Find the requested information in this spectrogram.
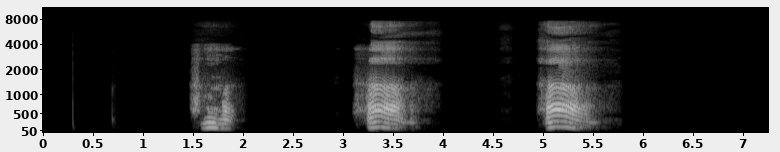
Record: exhalation_length: 7.3 s
exhalation_amplitude: 29845
exhalation_signal_mean_std_ratio: 0.3
survey_phase: alpha (2021-03-01 to 2021-08-12)
age: 65+
gender: Male
wearing_mask: 'No'
symptom_none: true
smoker_status: Never smoked
respiratory_condition_asthma: false
respiratory_condition_other: false
recruitment_source: REACT
submission_delay: 2 days
covid_test_result: Negative
covid_test_method: RT-qPCR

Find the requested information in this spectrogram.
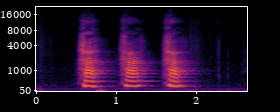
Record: exhalation_length: 2.6 s
exhalation_amplitude: 4351
exhalation_signal_mean_std_ratio: 0.41
survey_phase: alpha (2021-03-01 to 2021-08-12)
age: 18-44
gender: Female
wearing_mask: 'No'
symptom_none: true
smoker_status: Current smoker (11 or more cigarettes per day)
respiratory_condition_asthma: false
respiratory_condition_other: false
recruitment_source: REACT
submission_delay: 1 day
covid_test_result: Negative
covid_test_method: RT-qPCR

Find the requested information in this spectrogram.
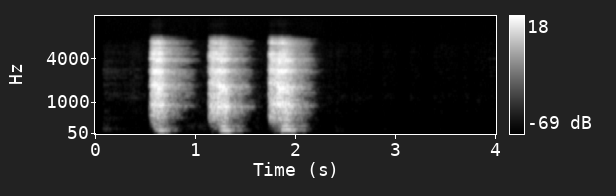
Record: exhalation_length: 4.0 s
exhalation_amplitude: 26235
exhalation_signal_mean_std_ratio: 0.34
survey_phase: beta (2021-08-13 to 2022-03-07)
age: 18-44
gender: Male
wearing_mask: 'No'
symptom_cough_any: true
symptom_runny_or_blocked_nose: true
symptom_sore_throat: true
symptom_change_to_sense_of_smell_or_taste: true
symptom_loss_of_taste: true
symptom_onset: 5 days
smoker_status: Never smoked
respiratory_condition_asthma: true
respiratory_condition_other: false
recruitment_source: Test and Trace
submission_delay: 2 days
covid_test_result: Positive
covid_test_method: RT-qPCR
covid_ct_value: 13.0
covid_ct_gene: ORF1ab gene
covid_ct_mean: 13.4
covid_viral_load: 41000000 copies/ml
covid_viral_load_category: High viral load (>1M copies/ml)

